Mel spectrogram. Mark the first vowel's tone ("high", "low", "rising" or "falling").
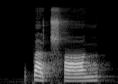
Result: falling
